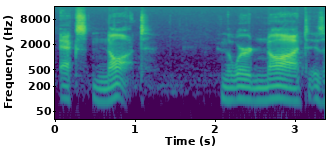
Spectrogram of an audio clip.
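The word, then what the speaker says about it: x₀: arbitrary position in space, the starting point is almost always indicated with an x and a subscript 0, pronounced x naught.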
